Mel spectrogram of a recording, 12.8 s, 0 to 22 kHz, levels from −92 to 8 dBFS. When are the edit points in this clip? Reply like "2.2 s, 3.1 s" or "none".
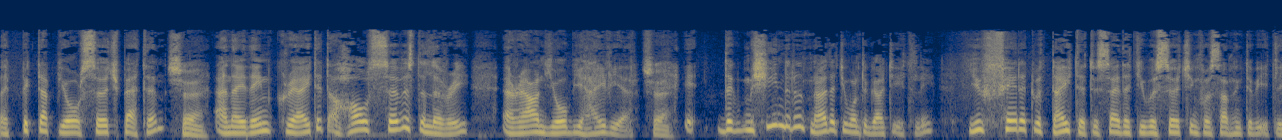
none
